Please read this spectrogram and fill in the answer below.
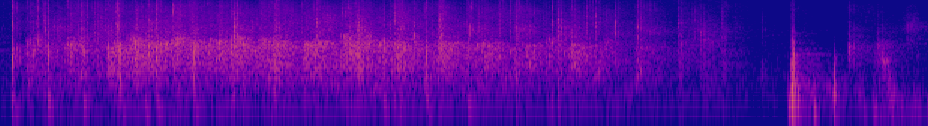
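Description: Audience applauding: the clapping starts abruptly and dies away after about four seconds. Near the end comes one loud knock, followed by a few smaller ones.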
